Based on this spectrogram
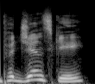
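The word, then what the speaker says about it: Podziemski: so the Warriors take Santa Clara's own Brandon pagenski but it's spelled p-o-d-z-i-e-m-s-k-i or ichart Brandon eye chart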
